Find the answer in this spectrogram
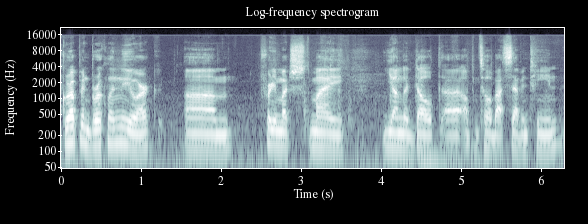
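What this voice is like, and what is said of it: New York accent. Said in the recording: “Clearly from New York by the accent.”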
